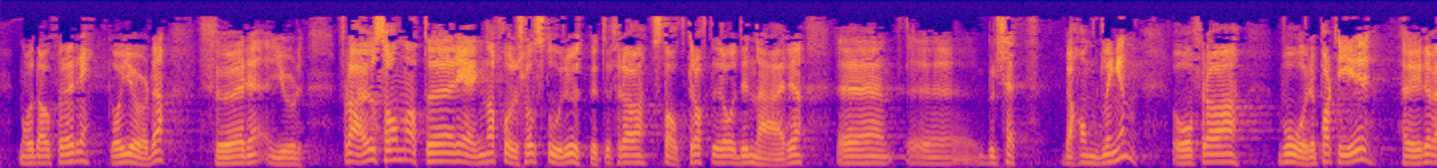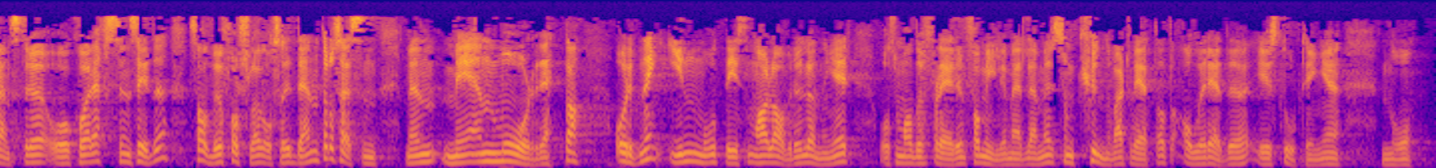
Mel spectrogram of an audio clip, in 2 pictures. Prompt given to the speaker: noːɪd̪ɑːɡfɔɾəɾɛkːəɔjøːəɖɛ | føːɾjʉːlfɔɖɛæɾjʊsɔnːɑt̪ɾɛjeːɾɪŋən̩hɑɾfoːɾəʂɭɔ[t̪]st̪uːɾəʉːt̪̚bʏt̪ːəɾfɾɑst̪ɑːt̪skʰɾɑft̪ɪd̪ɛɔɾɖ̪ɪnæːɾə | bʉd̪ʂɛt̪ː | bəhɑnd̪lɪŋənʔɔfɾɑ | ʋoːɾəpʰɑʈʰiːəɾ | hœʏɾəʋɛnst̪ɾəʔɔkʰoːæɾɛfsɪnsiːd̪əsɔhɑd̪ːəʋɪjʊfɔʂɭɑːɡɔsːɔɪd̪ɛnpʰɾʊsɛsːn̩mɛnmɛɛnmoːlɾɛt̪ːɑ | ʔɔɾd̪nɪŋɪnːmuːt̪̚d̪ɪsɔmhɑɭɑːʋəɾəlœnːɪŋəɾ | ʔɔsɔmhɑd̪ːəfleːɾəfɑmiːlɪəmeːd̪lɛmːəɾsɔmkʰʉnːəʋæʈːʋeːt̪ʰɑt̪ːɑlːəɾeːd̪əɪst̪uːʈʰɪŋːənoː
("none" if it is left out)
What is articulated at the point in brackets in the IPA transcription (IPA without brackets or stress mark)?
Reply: t̪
